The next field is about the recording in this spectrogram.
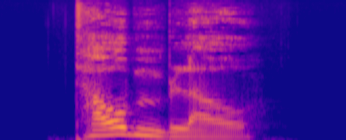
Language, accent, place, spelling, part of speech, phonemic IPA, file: German, Germany, Berlin, taubenblau, adjective, /ˈtaʊ̯bn̩ˌblaʊ̯/, De-taubenblau.ogg
- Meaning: blue-grey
